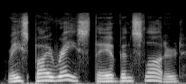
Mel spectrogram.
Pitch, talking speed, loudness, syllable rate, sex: 155 Hz, 225 wpm, -14 LUFS, 5.2 syllables/s, male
